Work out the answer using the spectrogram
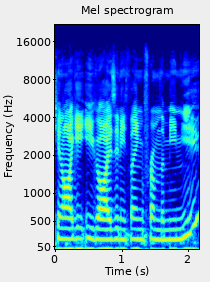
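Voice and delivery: practice Australian accent. Speaker plays a server taking a table's order to practice, practice Australian accent. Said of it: "Practice my Australian accent".

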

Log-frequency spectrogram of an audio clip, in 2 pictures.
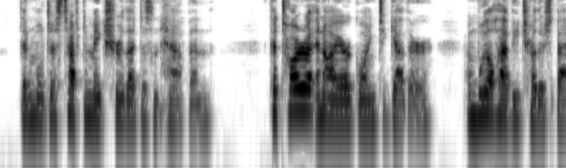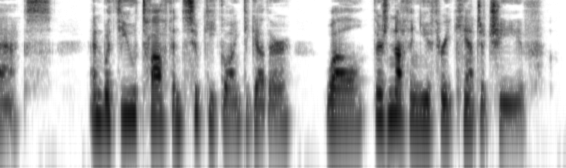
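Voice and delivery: ordinary delivery

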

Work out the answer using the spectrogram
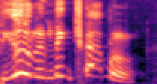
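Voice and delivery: put-on botched Scottish accent, pitched way up, loud yelling. Retelling a story, Jock yells from a passing truck, bad Scottish accent as Jock. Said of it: "I can't do Scottish".

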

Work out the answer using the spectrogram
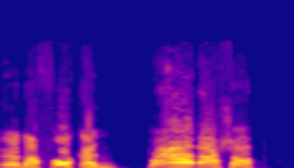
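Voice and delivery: put-on shrill, drawn-out cranky outburst, very high and loud. Retelling what was said to the barber: imitating own cranky outburst. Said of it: "Exactly like that".

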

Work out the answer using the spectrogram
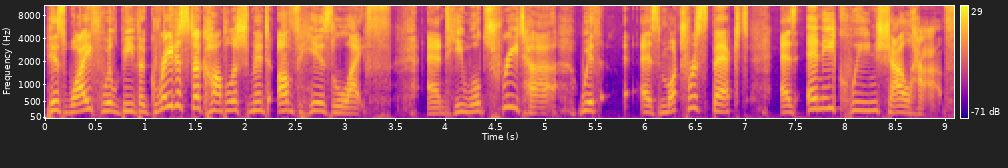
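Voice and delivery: earnest, totally sincere delivery. Describing people on a show they watch, imitating Michael's sincere speech. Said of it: "That's how Michael talks".

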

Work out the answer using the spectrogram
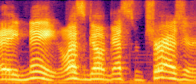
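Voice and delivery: put-on raspy character voice. Speaker describing Sully from Uncharted, raspy Sully voice. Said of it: "he has the raspy voice, like".

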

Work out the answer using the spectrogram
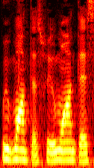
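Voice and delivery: ordinary delivery

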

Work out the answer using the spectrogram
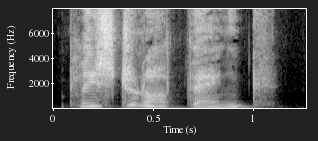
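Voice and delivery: earnest, sincere delivery. A narrator reads his reply to her, earnest. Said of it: "he replied earnestly".

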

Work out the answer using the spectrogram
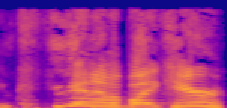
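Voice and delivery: mock crabby old man yelling. Retelling a crabby old guy yelling about a bike: imitating someone yelling. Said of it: "yelled at me for doing grid".

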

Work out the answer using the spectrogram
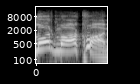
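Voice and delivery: shrill, very high-pitched, loud voice. Naming an actor as a joke Shrek reference: Lord Farquaad accent. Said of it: "it was in the accent".

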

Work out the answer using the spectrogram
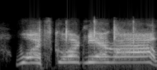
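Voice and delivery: very high, frantic voice. Retelling a dream where Katt Williams is outside freaking out: Katt Williams freaking out. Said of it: "freaking out on me and shit".

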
